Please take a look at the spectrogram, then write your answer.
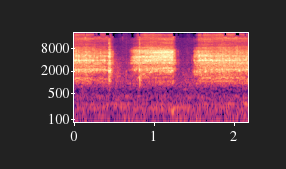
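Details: Panasonic NA-FS14G3 EcoNavi top-loader: small motor buzzes in harsh raspy bursts with clicks, from a jamming drain valve actuator/clutch that resists being pushed in; cause of drum wobble, knocking and cycle restarts; replaced.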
